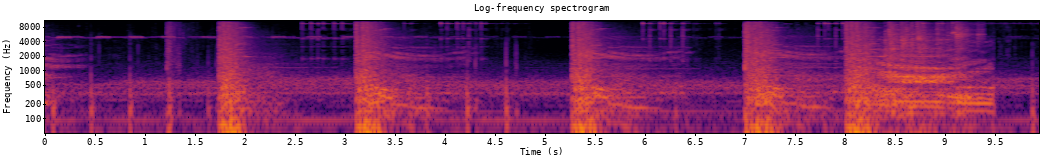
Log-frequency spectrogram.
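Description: Gunfire in the survival horror game Cry of Fear: several loud, sharp shots at roughly regular intervals, each with a ringing tail, over a low ambient hum with no talking.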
